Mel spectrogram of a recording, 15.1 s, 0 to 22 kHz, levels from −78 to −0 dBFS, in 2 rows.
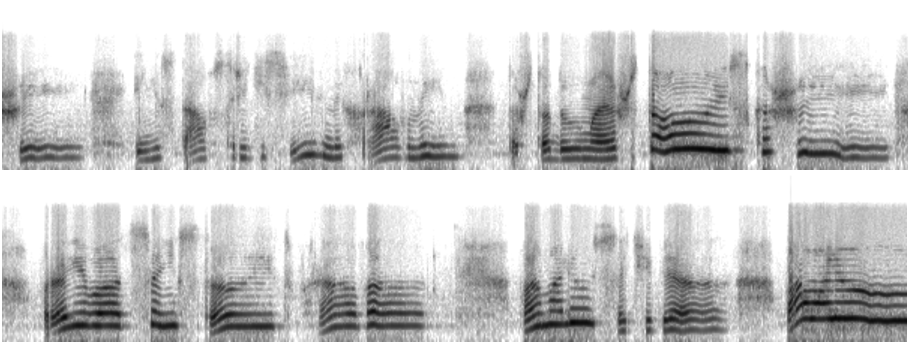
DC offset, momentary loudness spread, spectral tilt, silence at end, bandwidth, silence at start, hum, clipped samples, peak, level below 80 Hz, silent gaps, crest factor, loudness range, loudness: under 0.1%; 22 LU; -5 dB/octave; 0 s; 11.5 kHz; 0 s; none; under 0.1%; 0 dBFS; -48 dBFS; none; 14 dB; 11 LU; -13 LUFS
